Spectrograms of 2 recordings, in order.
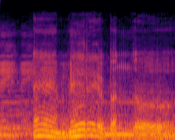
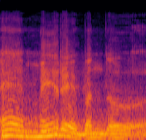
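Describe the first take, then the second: The two takes are said the same way.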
